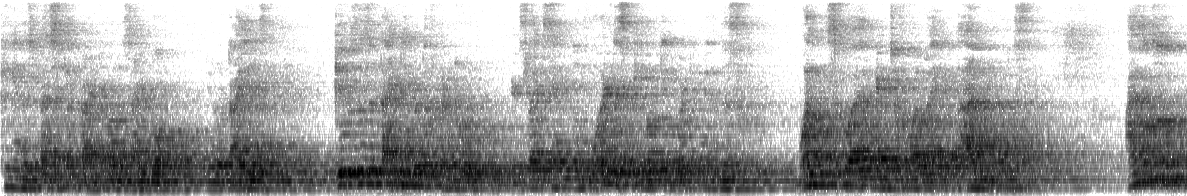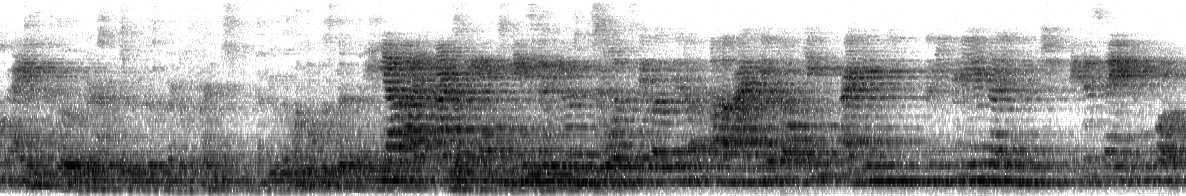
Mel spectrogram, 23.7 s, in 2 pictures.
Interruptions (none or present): present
